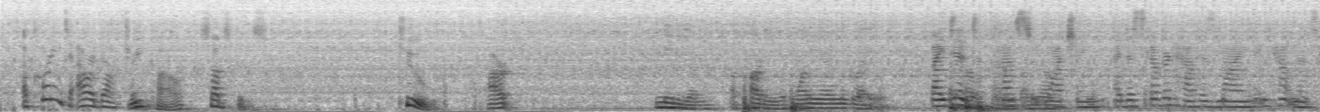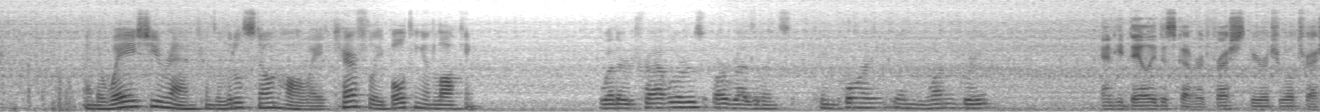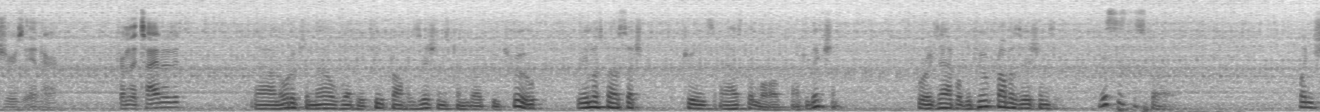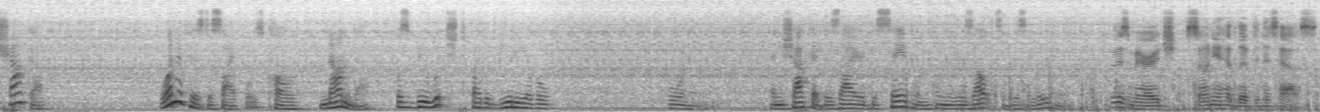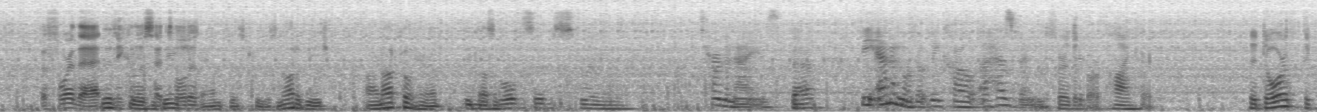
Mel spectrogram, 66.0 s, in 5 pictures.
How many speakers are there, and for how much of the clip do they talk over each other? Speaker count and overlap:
eight, about 8%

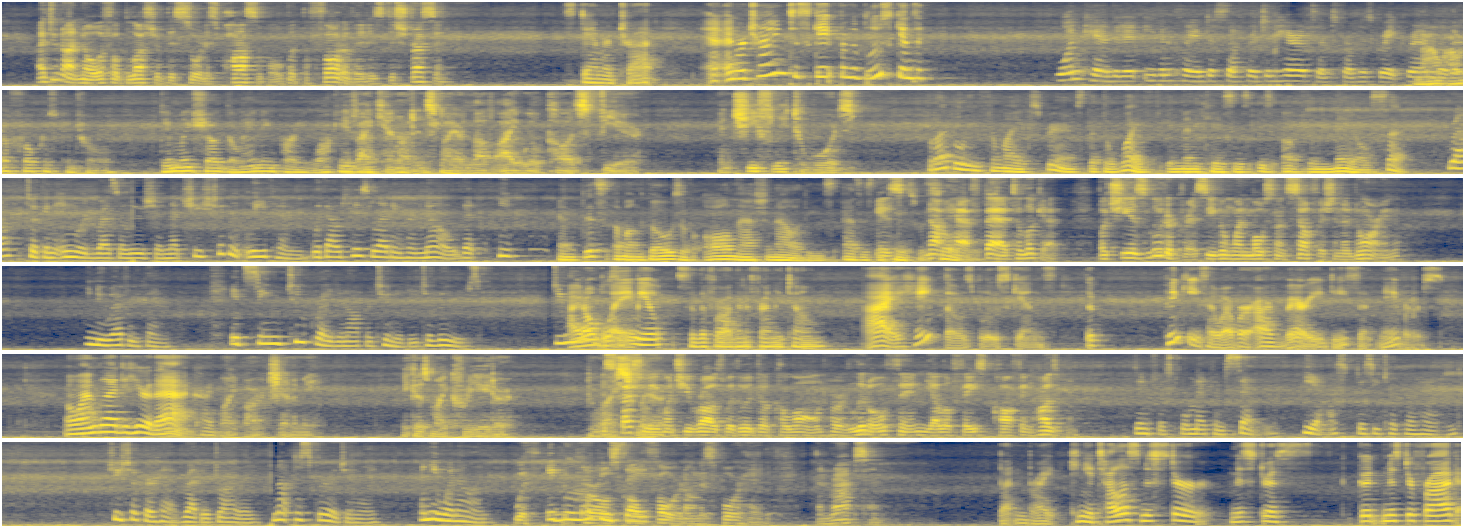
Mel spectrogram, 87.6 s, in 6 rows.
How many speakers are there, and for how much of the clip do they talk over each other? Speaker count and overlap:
seven, about 8%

